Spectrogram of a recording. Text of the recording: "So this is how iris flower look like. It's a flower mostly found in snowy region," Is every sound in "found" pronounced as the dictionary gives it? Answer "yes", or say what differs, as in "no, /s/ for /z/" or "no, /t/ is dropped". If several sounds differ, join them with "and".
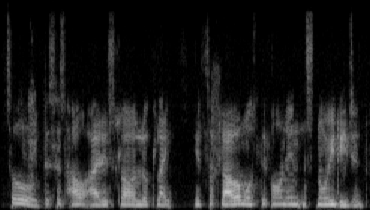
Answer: no, /d/ is dropped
